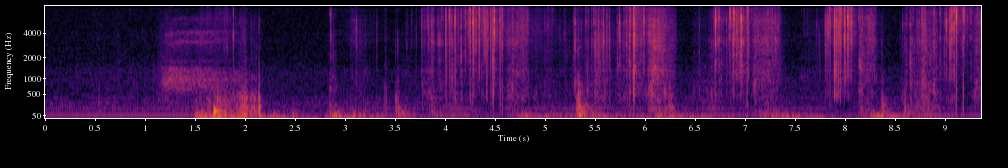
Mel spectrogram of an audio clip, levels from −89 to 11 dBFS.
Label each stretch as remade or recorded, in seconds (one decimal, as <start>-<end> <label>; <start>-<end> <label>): 0.0-2.9 recorded; 2.9-6.4 remade; 6.4-7.6 recorded; 7.6-8.1 remade; 8.1-9.4 recorded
